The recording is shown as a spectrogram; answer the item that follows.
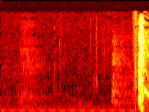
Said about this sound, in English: That was really a sneeze. She wasn't laughing at that. It just was a sneeze at the wrong time, at the right time.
